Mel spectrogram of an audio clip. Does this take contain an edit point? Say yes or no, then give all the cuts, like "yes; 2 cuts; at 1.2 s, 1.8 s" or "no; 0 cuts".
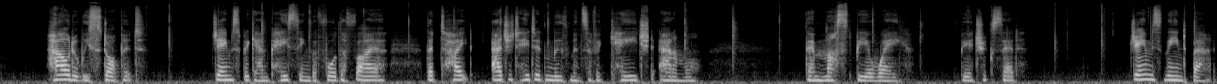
no; 0 cuts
